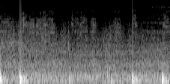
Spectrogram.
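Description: Marker pen writing on a whiteboard: a few short, soft taps as the tip meets the board, twice near the start and again near the end.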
